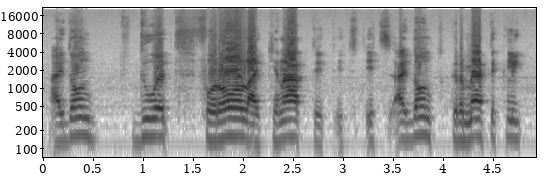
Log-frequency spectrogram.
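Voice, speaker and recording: A man whose first language is Romanian, giving a blunt, profane, halting commentary for his channel. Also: a little high, steady tone. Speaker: vlogger. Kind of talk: rambling personal commentary.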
